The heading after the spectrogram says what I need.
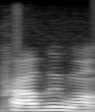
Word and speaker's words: probably: probably comes before and at native speed probably probably uh is pronounced prolly kind of so to say these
